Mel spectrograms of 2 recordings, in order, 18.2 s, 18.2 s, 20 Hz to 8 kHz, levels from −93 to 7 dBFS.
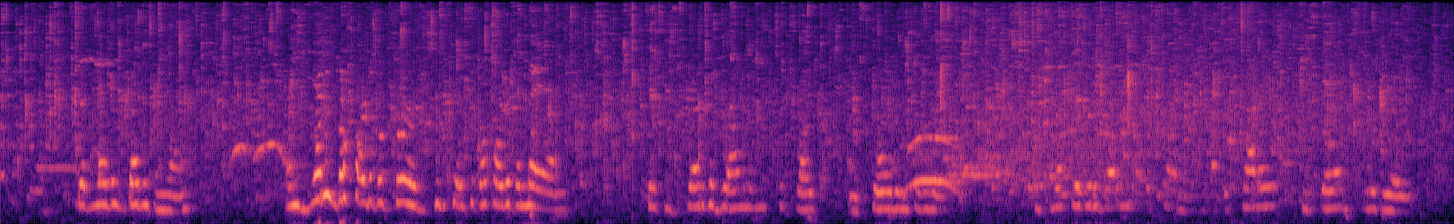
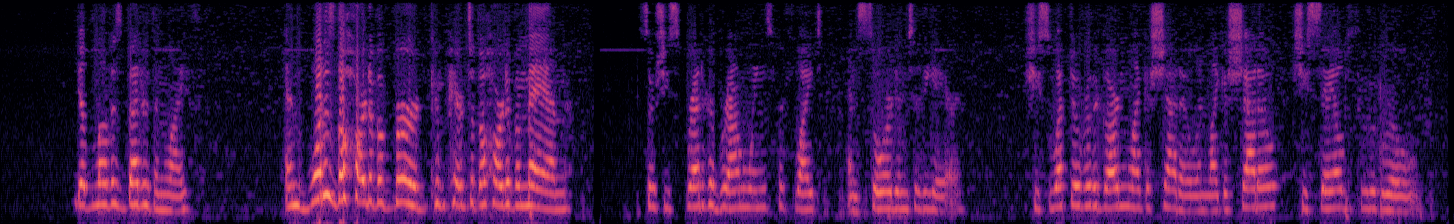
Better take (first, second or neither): second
